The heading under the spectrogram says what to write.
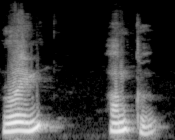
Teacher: అలాగే ఈ పిక్చర్ని గమనించినట్లయితే ఉదాహరణలు గమనిస్తే రింగ్, అంకుల్. ఇక్కడ టంగ్ వేలార్ని లేదా వేలంని టచ్ చేసినప్పుడు గాలి నోస్ నుండి బయటికి రావడం గమనించవచ్చు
